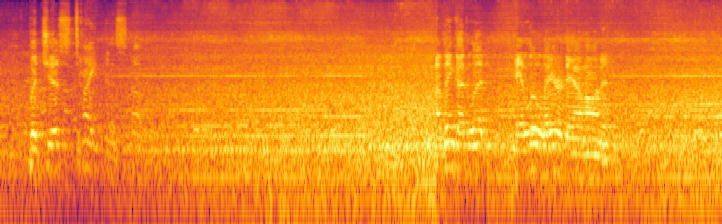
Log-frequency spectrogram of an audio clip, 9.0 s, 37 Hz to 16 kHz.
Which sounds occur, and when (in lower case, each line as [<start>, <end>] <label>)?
[0.00, 1.75] man speaking
[0.00, 9.03] mechanisms
[5.39, 6.09] man speaking
[6.39, 7.68] man speaking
